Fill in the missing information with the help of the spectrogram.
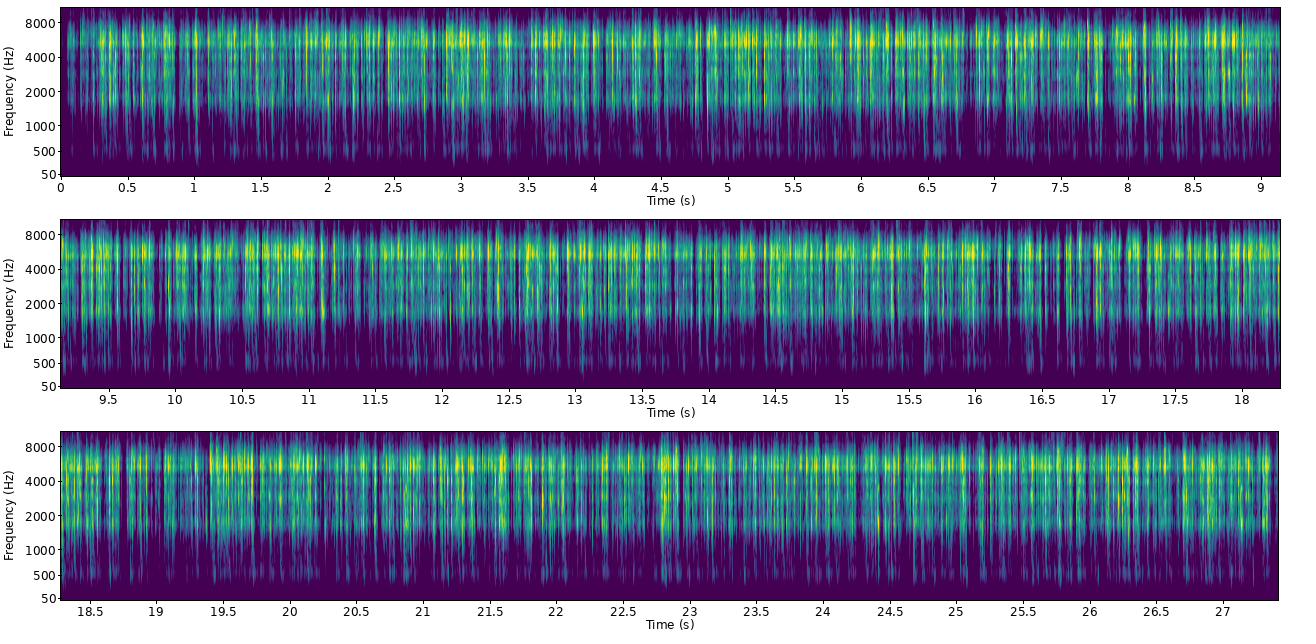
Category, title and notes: Sound effects > Electronic / Design
ROS-Tooth Quiver Texture
Organic, Botanica, FX, Texture, Effect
